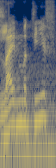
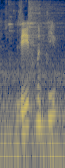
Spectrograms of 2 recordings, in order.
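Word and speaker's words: leitmotif: All All of my life I've been pronouncing it lead motif, but it supposedly it is a light motif or something of the sorts something like that.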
